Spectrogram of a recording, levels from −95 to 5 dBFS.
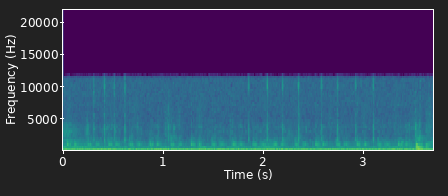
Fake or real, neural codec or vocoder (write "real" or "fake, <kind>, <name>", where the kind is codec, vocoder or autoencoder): fake, vocoder, Vocos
